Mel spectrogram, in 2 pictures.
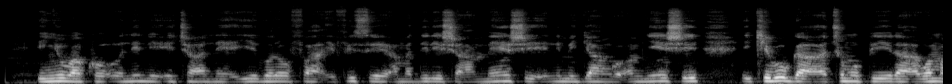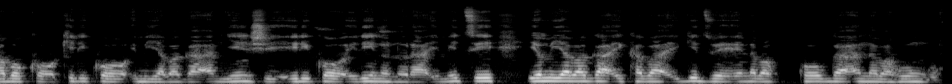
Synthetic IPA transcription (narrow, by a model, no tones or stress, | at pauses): iɲuβakʰo̞ninit͡ʃaːne̞jiɡo̞ɾo̞faifise̞amadiɾiʃame̞ːnʃinimiɾɟaːŋɡo̞mɲiːnʃiːkʰiβuɡat͡ʃumupiːɾawamaβo̞kʰo̞kʰiɾikʰo̞imijaβaɡamɲiːnʃiːɾikʰo̞iɾinonoɾaimitiːjo̞mijaβaɡaikʰaβaiɡizwe̞naβa | ko̞ːb̚ɡanaβahuːŋɡu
